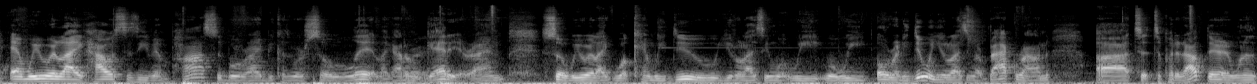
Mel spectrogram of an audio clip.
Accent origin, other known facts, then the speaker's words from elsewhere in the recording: New York City, New York, United States; Bronx native, B. I go by the Bronx because I am the Bronx. Now, let me stop. … Right, I am from Dominican descent.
